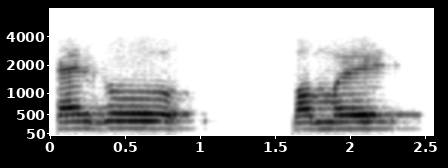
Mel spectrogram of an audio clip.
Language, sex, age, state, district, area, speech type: Maithili, male, 45-60, Bihar, Darbhanga, rural, conversation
